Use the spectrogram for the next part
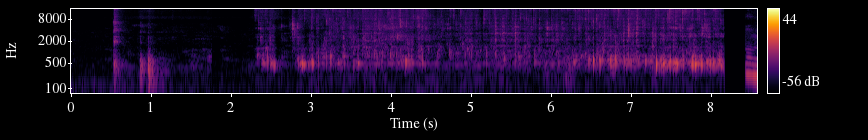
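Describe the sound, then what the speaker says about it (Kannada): Water is drained off boiled vegetables in a village kitchen, a splashing, trickling pour that runs steadily for several seconds after a few sharp knocks, moderately close and alone. "ನೀರು ಬಸಿತೀನಿ ಇವಾಗ."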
